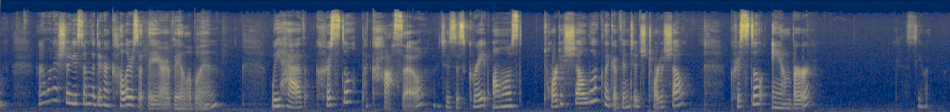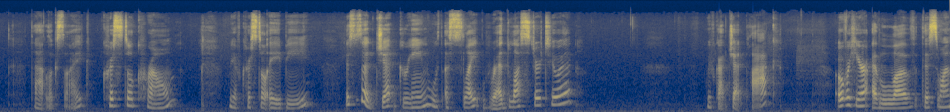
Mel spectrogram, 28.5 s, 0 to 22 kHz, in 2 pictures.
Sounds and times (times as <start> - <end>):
Speech: 0.0 - 3.4, 4.1 - 10.4, 11.0 - 12.3, 13.6 - 14.0, 14.8 - 17.0, 17.7 - 23.0, 24.9 - 26.0, 26.8 - 28.5.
